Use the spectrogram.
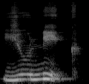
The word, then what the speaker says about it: unique: an unique obviously no although the spelling is starting with u but the first sound that you're making is y y is a sound of okay right so it would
